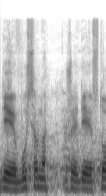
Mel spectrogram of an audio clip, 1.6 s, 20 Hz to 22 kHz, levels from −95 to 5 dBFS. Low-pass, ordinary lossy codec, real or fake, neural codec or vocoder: 14.4 kHz; Opus, 24 kbps; real; none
